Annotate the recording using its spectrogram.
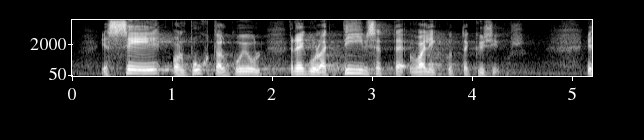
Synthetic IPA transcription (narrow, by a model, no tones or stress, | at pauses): jɑse̞ːo̞npuht̪ɑlkujulre̞ɡulɑt̪ːˑiːvse̞t̪ːˑe̞vɑlʲikːˑut̪ːˑe̞kysʲḭmu̥s | jɑ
